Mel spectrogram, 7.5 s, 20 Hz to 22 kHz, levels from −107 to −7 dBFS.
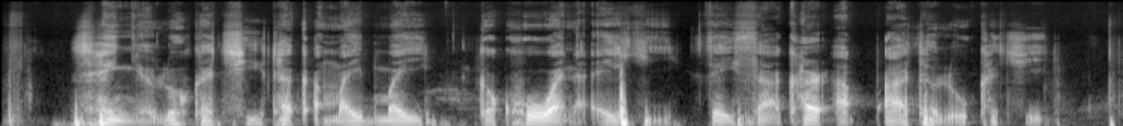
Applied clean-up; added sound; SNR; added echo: none; none; none; none.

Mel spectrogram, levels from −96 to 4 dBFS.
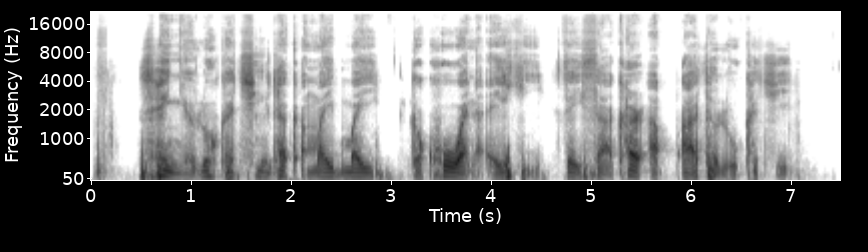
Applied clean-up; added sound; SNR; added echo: neural mask model Resemble Enhance denoiser.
